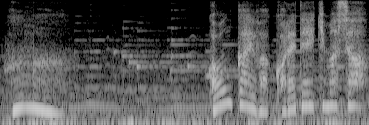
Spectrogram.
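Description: High, gentle, dutiful young secretary. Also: female voice, over music. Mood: composed, confident. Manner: polite, measured, soft-spoken formality. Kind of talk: anime game voice acting.

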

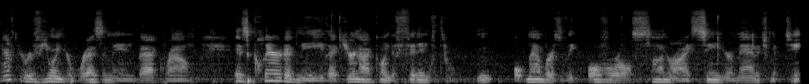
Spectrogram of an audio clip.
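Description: Arrogant vice president for an audiobook, played by a man: nasal, twangy, pushed higher, pompous and contemptuous. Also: a little fast, a bit bright, a little hiss or hum, close to an everyday voice, poor audio. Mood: cold disdain. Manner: pompous, jargon-heavy, condescending. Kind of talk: audiobook character dialogue.

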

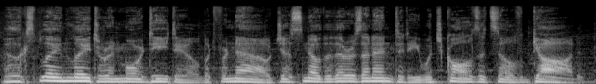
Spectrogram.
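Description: A man's voice: mid-range voice, normal speed, a little mellow, faint music behind, lightly acted. A man playing a stern, confident alien warrior with a blunt, commanding manner in a fan audio drama. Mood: serious.

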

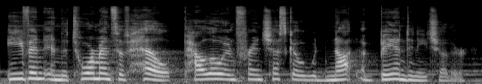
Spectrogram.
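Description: A woman's voice: a little high, steady tone, moderate pace, natural voice. Woman playing a determined heroine over music. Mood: curious, intent. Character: determined, defiant woman breaking free of illusion. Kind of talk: audio drama acting.

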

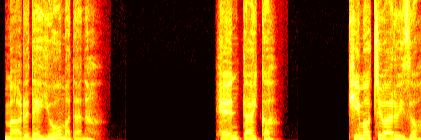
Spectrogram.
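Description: A woman's voice: medium pitch, animated, slow, no room sound, clean studio sound. A woman voicing a stern, dutiful young female ninja bodyguard for an anime game, with clipped, commanding and blunt phrasing. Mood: disgusted, stern. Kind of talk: Japanese anime game voice lines.

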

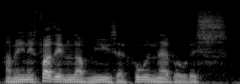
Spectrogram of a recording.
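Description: A man's voice: fairly low pitch, fairly even intonation, fast. A man chatting casually and off the cuff, rambling along with informal enthusiasm as he shows his gear. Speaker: vintage audio enthusiast presenting his gear. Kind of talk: casual off-the-cuff chat, handheld demo. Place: carpeted room at home.

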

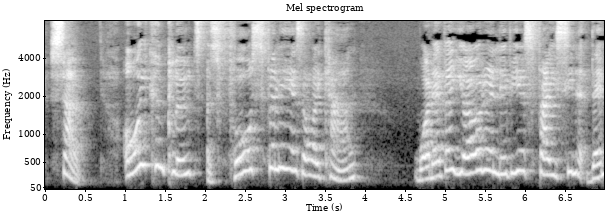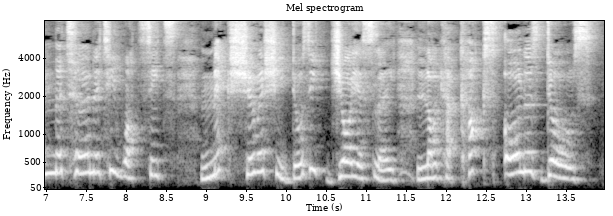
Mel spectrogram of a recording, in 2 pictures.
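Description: Woman acting a high-voiced old Birmingham great-grandmother. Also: sing-song, dark tone, roomy sound, full character voice. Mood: firm, fond. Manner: homely, confiding, unhurried. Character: 101-year-old widowed Brummie great-grandmother, chatty, sentimental, plain-spoken. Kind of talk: dramatic monologue, intimate storytelling.

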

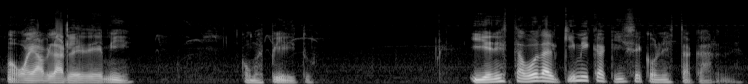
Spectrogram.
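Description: A man, giving a slow, musing spiritual monologue and speaking straight to his listeners. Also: on the low side, creaky, a little mellow, no room sound. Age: 60s. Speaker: spiritual teacher.

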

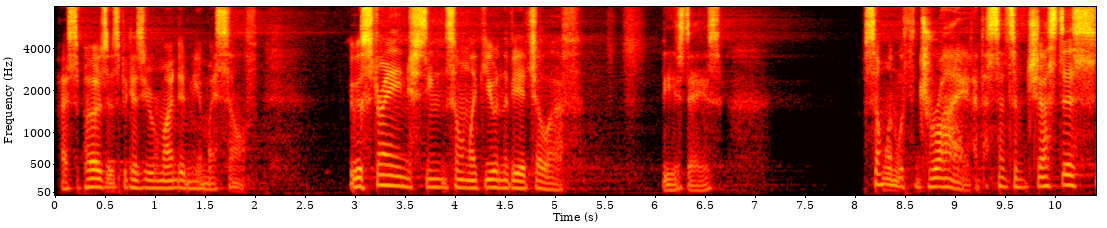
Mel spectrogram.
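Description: A man playing an aloof, teasing vampire scientist in an ASMR roleplay, speaking wryly and formally with a gravelly voice. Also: mid-range voice, darkish tone, big-room sound. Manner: wry, condescending, formal wording with pet names. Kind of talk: ASMR roleplay, scripted intimate monologue to the listener.

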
